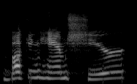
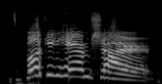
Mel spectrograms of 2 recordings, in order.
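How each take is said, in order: First: Buckinghamshire ending in "sheer", rising in disbelief; mocked "sheer" ending. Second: Buckinghamshire with the ending like "shyer", loud and high; insistent SHIRE pronunciation. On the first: Streamer quoting the rejected way, Buckinghamshire ending in questioning "sheer". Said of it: "It's not sheer". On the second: Streamer correcting viewers on Buckinghamshire, emphatic full "shire" ending. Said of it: "it's not pronounced that way". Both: Shown as a demonstration.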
